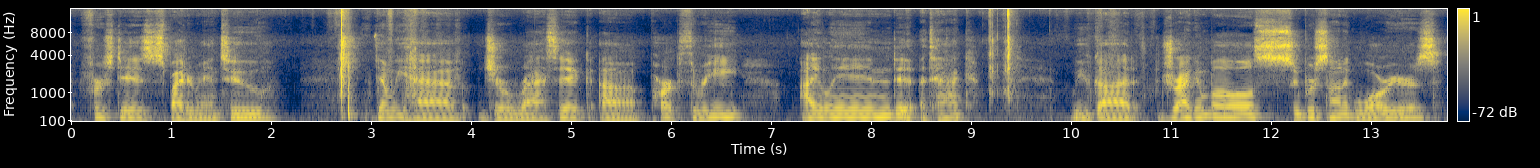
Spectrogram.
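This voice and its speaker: Hushed deep-voiced man showing off games. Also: slight background noise. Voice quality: deep rumbling voice. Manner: quiet, hushed talk to avoid waking the family. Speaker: retro game collector vlogger. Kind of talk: casual haul show-and-tell. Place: room at home at night.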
